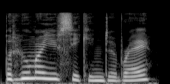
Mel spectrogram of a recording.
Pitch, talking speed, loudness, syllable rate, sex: 215 Hz, 210 wpm, -17 LUFS, 6.3 syllables/s, female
